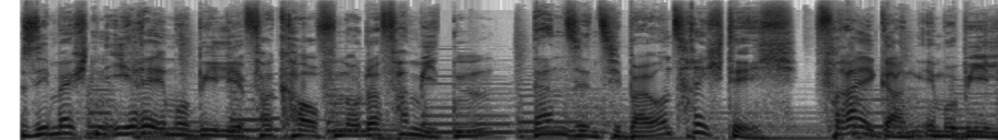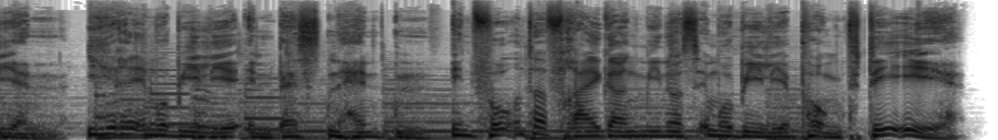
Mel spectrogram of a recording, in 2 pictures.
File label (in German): Radiospot; Freigang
